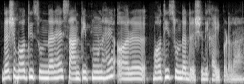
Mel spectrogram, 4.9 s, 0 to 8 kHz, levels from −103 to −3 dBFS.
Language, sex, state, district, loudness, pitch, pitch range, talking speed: Hindi, female, Uttar Pradesh, Lucknow, -12 LUFS, 220 Hz, 195-235 Hz, 195 wpm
